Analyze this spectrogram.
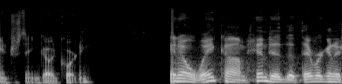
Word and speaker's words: Wacom: do you say this is it Wacom Wacom Wacom Wacom is the right way to say that you're welcome you welcome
